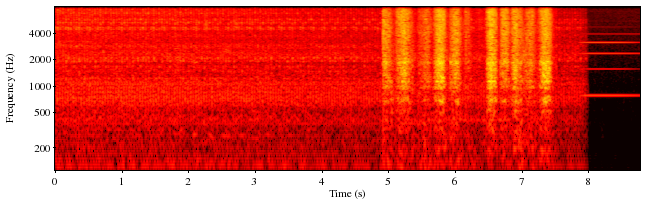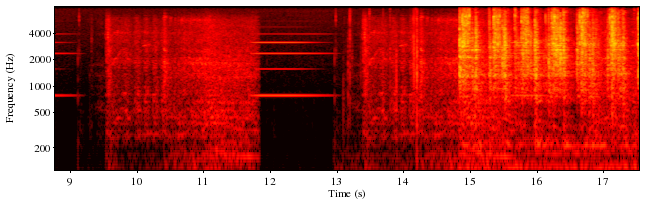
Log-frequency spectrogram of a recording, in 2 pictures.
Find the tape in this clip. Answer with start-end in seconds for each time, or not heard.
12.9-14.4.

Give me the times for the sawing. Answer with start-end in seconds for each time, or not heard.
4.9-7.5.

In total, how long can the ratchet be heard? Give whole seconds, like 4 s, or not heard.
3 s.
